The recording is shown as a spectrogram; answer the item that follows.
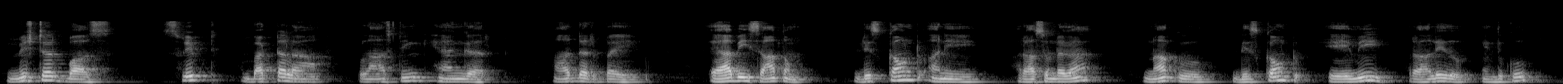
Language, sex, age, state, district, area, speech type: Telugu, male, 45-60, Andhra Pradesh, Eluru, rural, read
